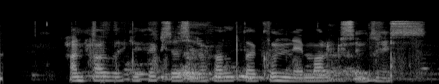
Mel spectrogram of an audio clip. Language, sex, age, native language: Icelandic, male, 12, Icelandic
